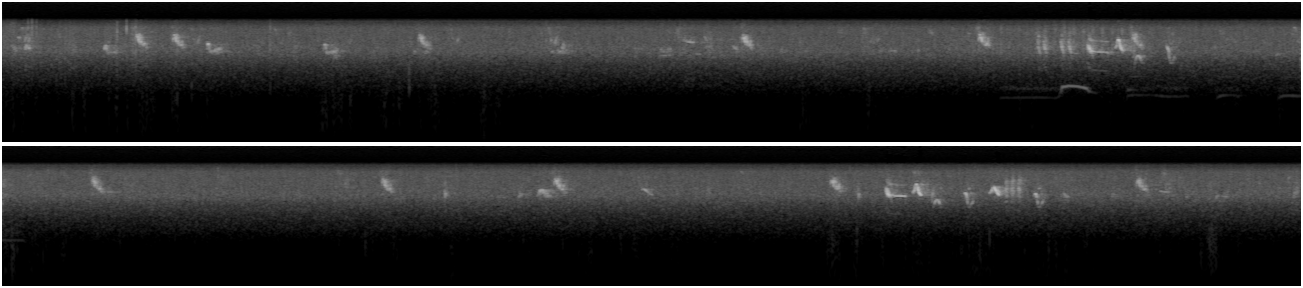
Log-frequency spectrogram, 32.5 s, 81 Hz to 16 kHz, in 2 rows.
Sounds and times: Birds 0.0 - 4.4
Birds 7.9 - 16.6
Birds 26.6 - 32.4

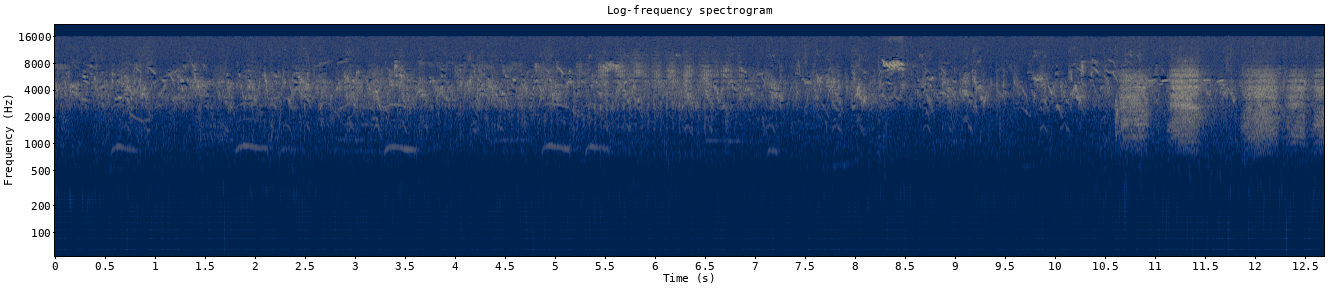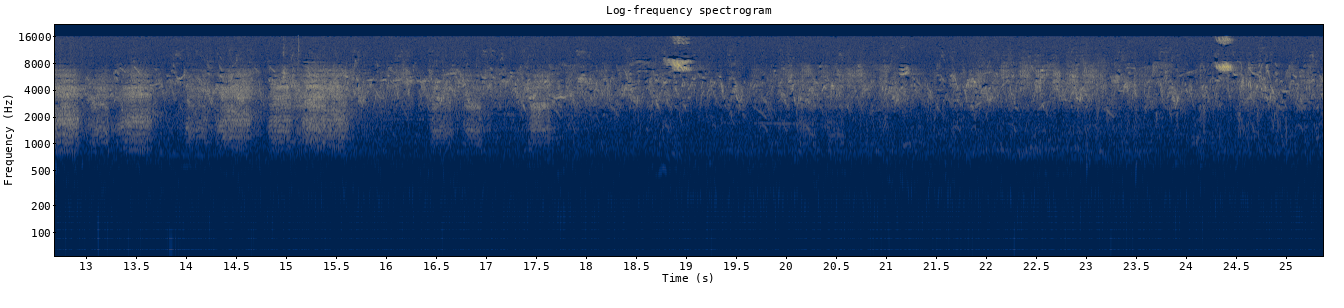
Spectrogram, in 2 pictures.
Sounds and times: birds singing 0.0 - 25.3

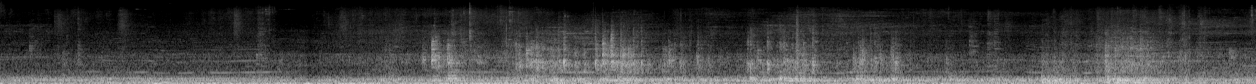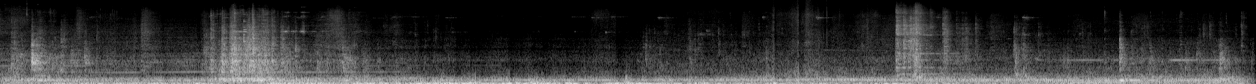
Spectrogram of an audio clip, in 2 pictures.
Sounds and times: Machines 0.0 - 17.0
Machines 18.3 - 25.1
Scrapes 18.5 - 23.6
Clanks 18.6 - 25.1
rattle 19.1 - 23.2

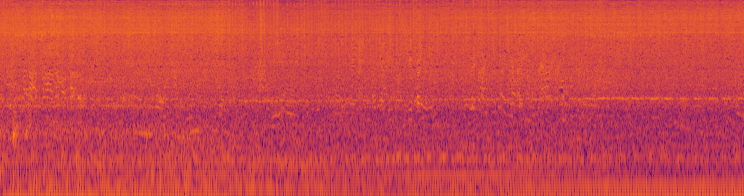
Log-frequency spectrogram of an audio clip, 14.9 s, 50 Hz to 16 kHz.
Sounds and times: loud engine 0.0 - 14.8
passenger commuter train 0.0 - 14.8
thai chatter walla 0.0 - 14.8

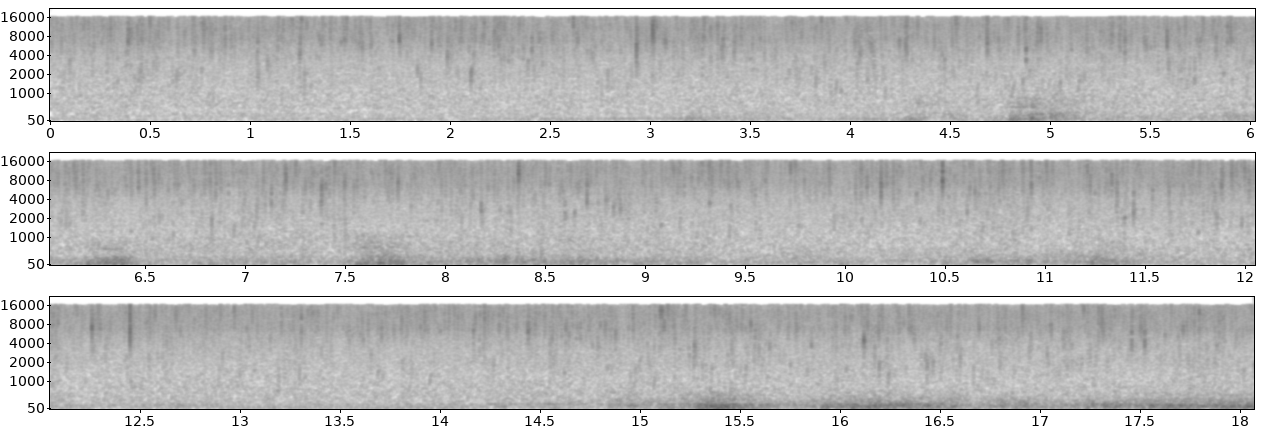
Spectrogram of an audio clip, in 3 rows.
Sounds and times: Rain recording that was done underneath a corrugated iron roof 0.0 - 18.0
thunder 4.8 - 5.3
thunder 5.9 - 11.7
thunder 15.1 - 18.0

